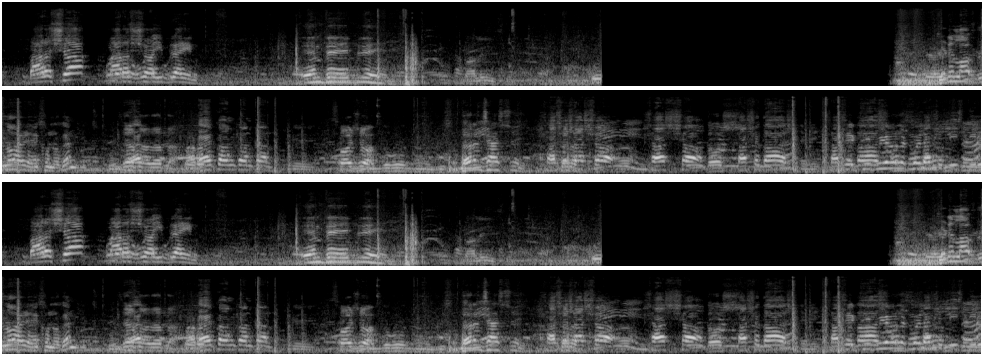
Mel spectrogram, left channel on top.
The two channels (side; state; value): both; normal; correlation 0.95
